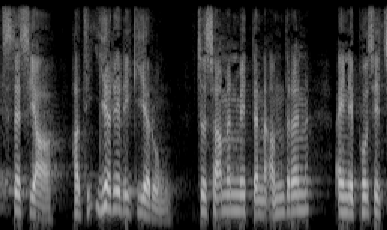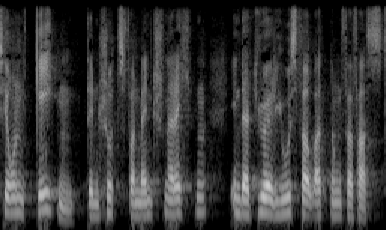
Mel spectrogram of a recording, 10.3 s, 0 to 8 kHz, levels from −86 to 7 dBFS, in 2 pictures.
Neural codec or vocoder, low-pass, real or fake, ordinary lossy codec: none; 7.2 kHz; real; none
